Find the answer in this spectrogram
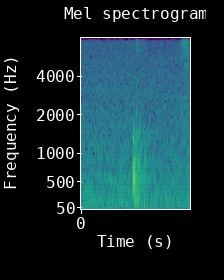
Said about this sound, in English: We can hear you typing. I know you can. You don't know what keys I'm typing though.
